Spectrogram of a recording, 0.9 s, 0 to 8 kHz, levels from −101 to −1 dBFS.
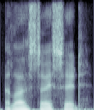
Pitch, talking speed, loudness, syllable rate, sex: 100 Hz, 255 wpm, -15 LUFS, 4.9 syllables/s, male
